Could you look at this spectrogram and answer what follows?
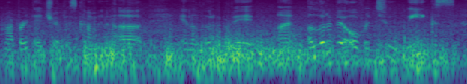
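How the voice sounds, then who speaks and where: A woman at a fairly quick pace, loud background noise behind her, the sound dry with no echo. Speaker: vlogger. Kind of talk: casual vlog chat. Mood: relaxed, grateful. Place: waterside. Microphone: phone near.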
